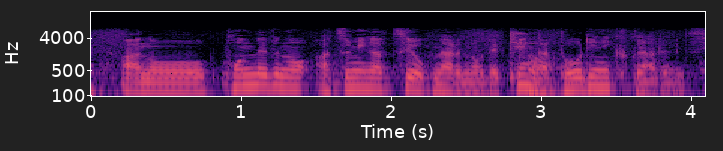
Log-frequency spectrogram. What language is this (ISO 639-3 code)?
jpn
